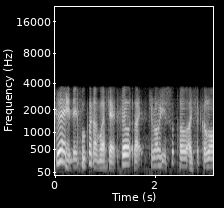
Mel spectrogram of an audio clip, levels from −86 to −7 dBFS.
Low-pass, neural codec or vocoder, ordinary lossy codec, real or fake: 3.6 kHz; codec, 16 kHz in and 24 kHz out, 0.6 kbps, FireRedTTS-2 codec; none; fake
